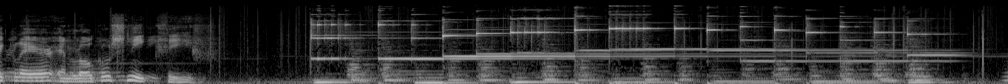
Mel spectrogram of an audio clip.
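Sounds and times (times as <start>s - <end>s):
speech: 0.0s - 2.2s
bell melody: 3.1s - 9.9s.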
